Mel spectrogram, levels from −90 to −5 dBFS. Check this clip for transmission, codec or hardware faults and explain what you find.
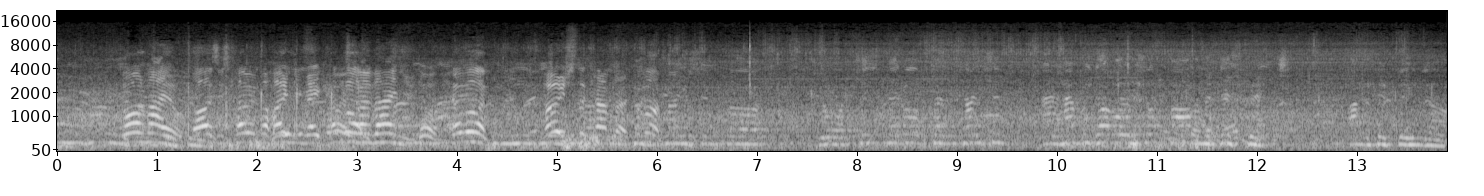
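Checking this clip turns up no faults to explain.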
